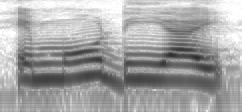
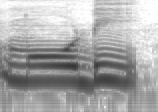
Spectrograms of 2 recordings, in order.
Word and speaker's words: Modi: See, we pronounce depends on like M-O-D-I. Some people say Modi, but it is exactly Modi.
